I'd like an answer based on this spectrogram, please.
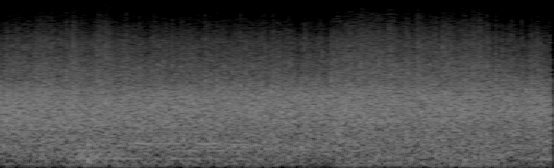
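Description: Large audience applauding: a dense, steady roll of clapping that swelled up just before and holds evenly throughout.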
